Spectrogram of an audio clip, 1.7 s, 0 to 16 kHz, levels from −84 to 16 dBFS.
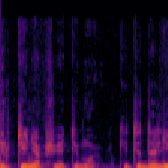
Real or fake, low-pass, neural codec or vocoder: real; 14.4 kHz; none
